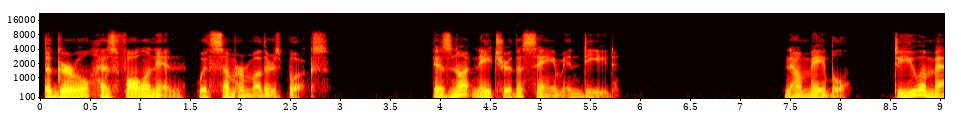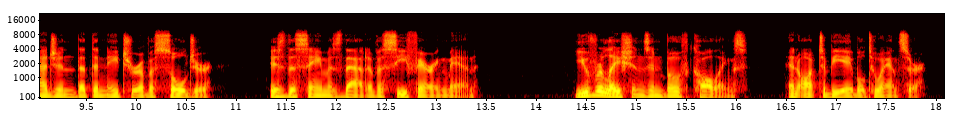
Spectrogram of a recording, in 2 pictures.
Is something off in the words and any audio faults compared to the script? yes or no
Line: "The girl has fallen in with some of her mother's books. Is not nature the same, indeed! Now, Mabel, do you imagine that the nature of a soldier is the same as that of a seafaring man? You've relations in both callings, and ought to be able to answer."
yes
